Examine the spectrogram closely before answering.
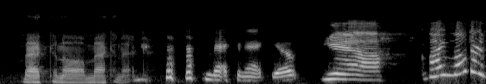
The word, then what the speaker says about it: Mackinac: it's and michela mackinac even the fort is pronounced the same way and it has a c so yeah it's always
